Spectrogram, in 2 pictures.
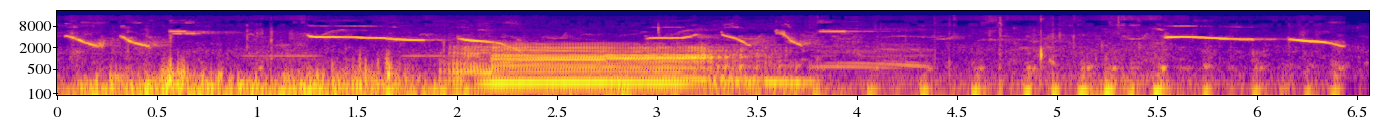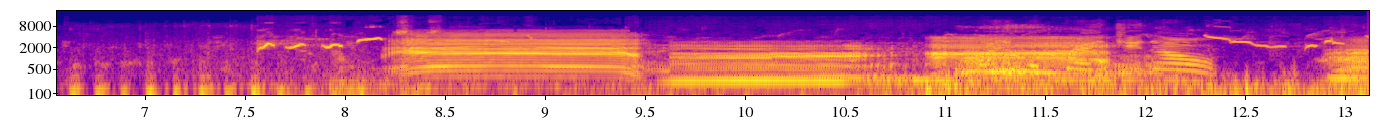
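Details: Herd of tame cows with a calf in a grassy field; a female cow moos in long, resonant bellows, one early and then a run of three close together near the end, amid constant bird chirps.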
